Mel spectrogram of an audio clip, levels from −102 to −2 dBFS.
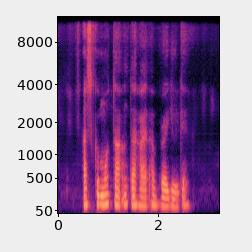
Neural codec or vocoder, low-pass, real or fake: codec, 24 kHz, 0.9 kbps, DualCodec; 10.8 kHz; fake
